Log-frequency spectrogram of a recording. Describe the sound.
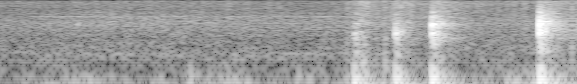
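Knocking on a door: after a quiet, hissy stretch, a quick run of sharp raps comes near the end, then one more knock shortly after.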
